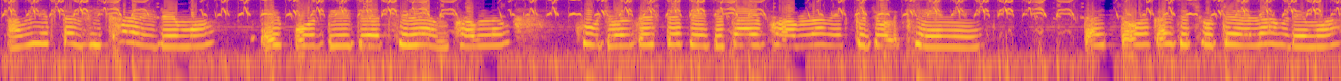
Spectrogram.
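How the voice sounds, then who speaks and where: A cartoonish character voice from a woman, extremely high in pitch, at a fairly slow pace, with fairly even intonation and very even loudness. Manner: gentle, affectionate.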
